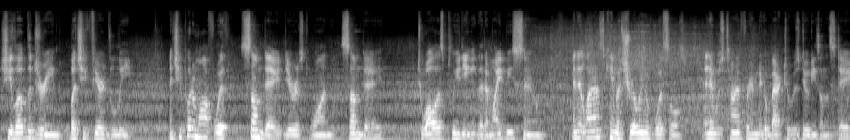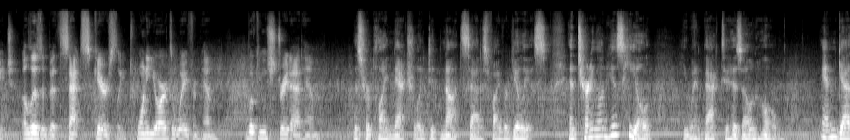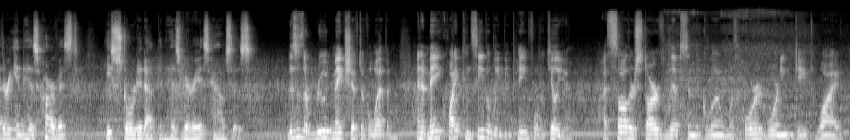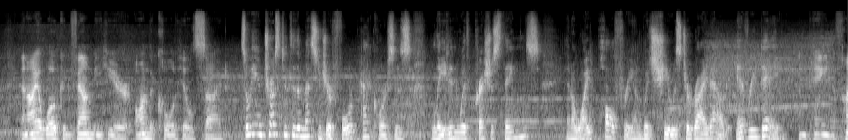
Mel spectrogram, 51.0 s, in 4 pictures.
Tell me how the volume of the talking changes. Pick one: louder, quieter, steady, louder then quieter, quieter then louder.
steady.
